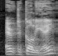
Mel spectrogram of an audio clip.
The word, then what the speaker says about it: Eric DeGolier: So obviously, before we get started, for everyone who doesn't know, Eric DeGolier, and please tell me I'm pronouncing your surname right, is the Well CEO.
